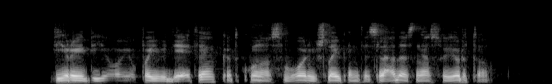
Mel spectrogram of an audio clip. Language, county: Lithuanian, Šiauliai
